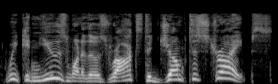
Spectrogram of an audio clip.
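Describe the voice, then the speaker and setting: A man's voice: sits high, big pitch swings, unhurried, fairly bright tone, breathy edge, dry recording, clean studio sound, exaggerated voice. A man voicing a friendly, confident young hero monster truck in a children's storybook, eager and encouraging. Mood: confident, urgent.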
